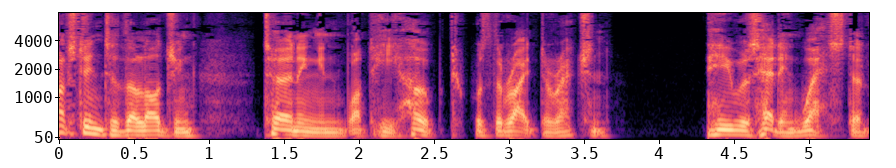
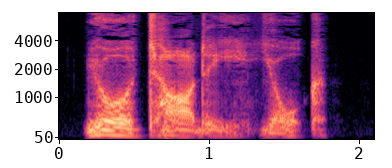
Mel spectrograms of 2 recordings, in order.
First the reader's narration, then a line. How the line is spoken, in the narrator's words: the man grumbled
